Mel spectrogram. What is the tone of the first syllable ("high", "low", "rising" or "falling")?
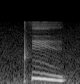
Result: falling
